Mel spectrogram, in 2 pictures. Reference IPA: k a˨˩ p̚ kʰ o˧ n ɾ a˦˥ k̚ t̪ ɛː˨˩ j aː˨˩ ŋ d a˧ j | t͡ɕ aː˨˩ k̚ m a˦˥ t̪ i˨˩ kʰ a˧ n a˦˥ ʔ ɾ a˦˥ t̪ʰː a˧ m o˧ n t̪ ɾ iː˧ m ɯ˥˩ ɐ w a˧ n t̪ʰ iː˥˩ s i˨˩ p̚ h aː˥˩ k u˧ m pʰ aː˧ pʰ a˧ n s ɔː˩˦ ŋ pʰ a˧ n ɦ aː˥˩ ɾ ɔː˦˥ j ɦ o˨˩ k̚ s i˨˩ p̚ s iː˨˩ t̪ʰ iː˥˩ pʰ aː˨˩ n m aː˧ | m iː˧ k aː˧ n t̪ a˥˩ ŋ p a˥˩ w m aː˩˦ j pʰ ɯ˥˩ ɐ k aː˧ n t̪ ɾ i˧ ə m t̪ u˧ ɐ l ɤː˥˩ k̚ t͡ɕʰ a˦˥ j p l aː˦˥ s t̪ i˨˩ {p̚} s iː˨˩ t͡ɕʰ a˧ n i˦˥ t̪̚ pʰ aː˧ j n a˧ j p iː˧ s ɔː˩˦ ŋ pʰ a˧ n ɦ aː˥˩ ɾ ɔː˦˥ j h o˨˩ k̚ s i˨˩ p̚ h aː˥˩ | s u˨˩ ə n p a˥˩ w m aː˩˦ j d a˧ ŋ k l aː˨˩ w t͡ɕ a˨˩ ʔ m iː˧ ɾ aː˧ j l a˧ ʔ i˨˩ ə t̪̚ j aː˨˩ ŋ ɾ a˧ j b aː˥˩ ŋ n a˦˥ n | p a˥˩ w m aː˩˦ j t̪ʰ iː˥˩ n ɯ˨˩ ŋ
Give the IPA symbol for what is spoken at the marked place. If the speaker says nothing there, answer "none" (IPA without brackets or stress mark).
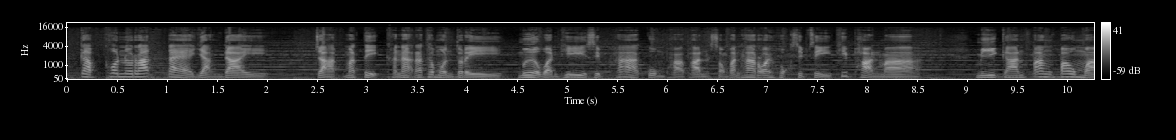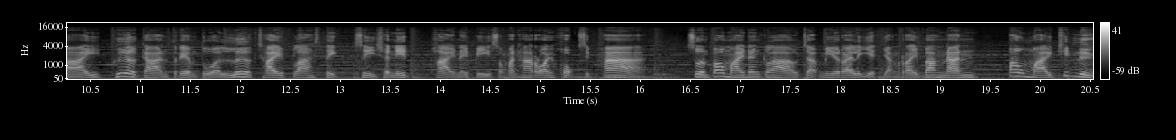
k̚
